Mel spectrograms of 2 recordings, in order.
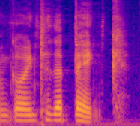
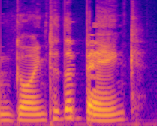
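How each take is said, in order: First: The pitch falls on the final word. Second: The pitch stays up on the final word. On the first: The speaker has finished the thought. "I let my intonation fall on the word bank" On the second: The speaker has more to say. "we know by this intonation that the person is not done talking"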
